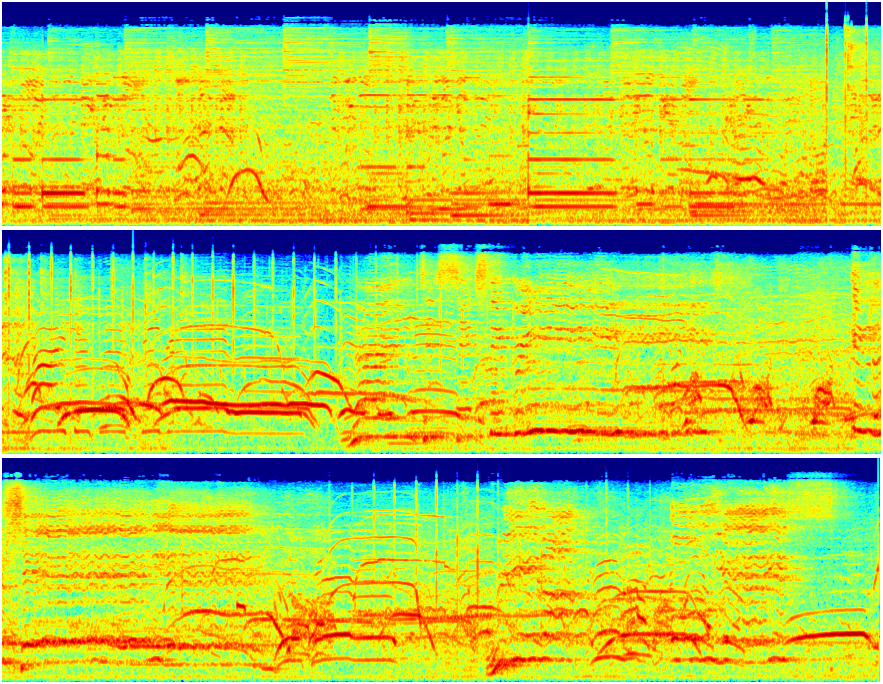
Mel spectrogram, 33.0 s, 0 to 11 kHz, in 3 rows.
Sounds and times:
Music: 0.0s - 26.4s, 27.1s - 29.6s.

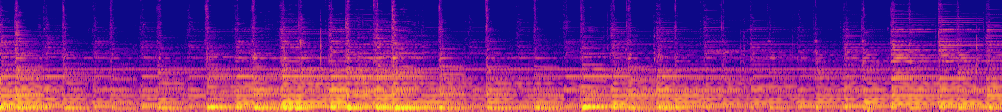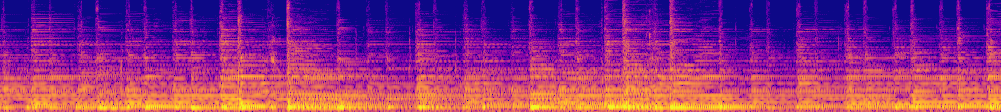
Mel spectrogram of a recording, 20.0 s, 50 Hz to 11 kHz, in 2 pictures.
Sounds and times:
Music: 0.0s - 20.0s.

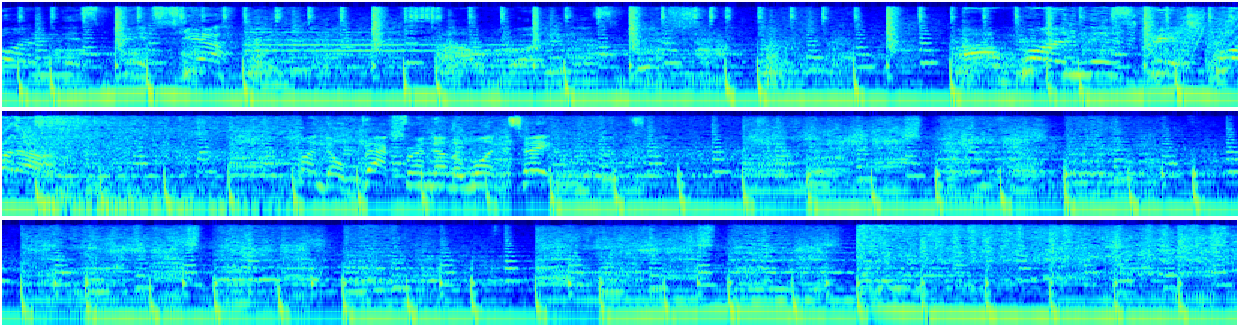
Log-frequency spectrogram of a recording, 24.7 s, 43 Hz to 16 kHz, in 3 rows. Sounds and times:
Music: 0.0s - 24.7s
Speech: 10.2s - 12.0s.

